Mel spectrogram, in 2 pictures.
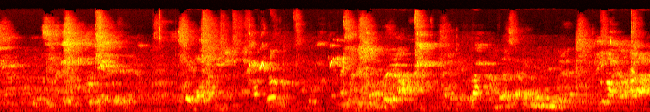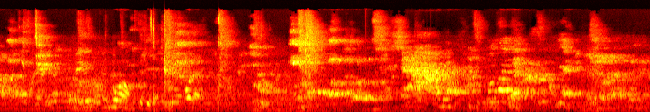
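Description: Badminton rackets strike a shuttlecock in an echoing indoor hall.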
